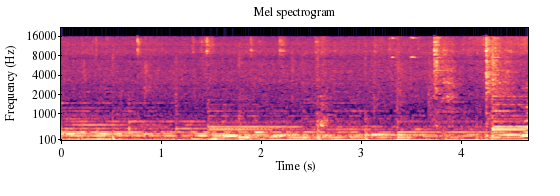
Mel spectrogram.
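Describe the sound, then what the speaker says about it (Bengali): Chow mein noodles, already boiled and salted, fry in a pan with a steady, close sizzle and faint scraping stirs, no one talking. "নুনটা দিয়ে একটু ভালো করে ভেজে নেবো আমি"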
